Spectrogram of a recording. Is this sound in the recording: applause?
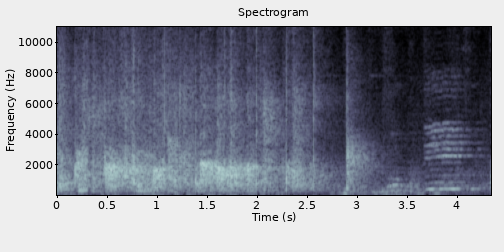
yes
